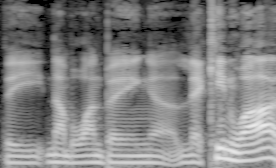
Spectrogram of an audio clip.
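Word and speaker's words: Le Quesnoy: number number one being leino as it's pronounced but um spelled leeso which in incidentally a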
